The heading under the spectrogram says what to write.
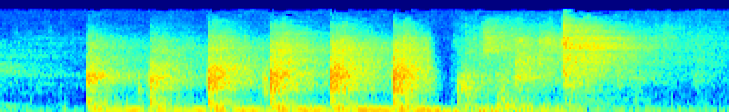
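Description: A loud series of five quick rattling clunks as the lock of a locked door is worked, followed by a softer rush of noise as the door swings open.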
